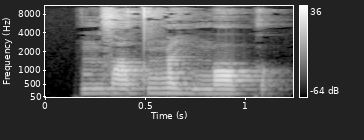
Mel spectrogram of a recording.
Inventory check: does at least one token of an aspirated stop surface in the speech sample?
no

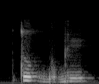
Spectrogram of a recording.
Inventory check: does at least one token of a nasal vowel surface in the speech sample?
no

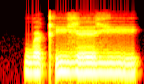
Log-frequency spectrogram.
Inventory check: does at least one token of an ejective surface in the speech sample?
yes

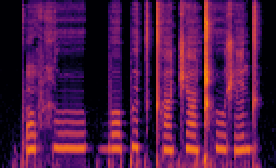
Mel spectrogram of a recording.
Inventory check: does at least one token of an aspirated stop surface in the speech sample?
yes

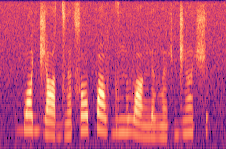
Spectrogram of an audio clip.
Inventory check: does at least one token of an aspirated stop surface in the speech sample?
no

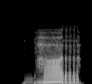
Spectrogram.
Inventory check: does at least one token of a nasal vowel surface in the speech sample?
no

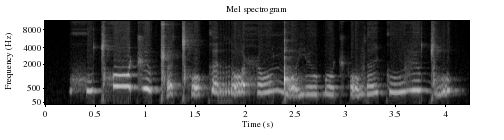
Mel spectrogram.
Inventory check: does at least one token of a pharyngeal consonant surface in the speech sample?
yes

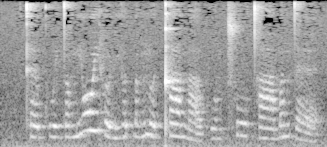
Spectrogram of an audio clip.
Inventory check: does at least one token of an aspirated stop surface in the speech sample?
yes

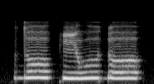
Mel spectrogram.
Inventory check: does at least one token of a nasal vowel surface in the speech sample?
yes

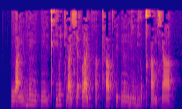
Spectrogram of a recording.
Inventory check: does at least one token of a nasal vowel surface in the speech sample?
yes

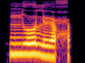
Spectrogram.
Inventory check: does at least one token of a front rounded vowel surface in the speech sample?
yes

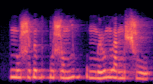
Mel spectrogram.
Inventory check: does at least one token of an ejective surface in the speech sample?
no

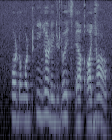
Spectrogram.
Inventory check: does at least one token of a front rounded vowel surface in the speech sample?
yes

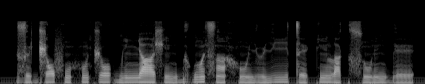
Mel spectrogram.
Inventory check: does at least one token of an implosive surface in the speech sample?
no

